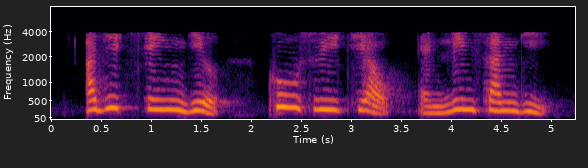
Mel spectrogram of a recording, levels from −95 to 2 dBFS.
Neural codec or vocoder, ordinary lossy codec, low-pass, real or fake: codec, 16 kHz, 4 kbps, FreqCodec, smaller model; AAC, 16 kbps; 7.2 kHz; fake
